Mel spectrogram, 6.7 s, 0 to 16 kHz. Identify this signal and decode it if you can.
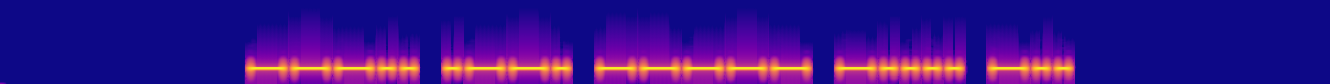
Morse code, heard as a keyed tone, about 22 wpm, 700 Hz. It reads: 8P06D
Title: Code Groups - 5 Letter:Numbers - 22wpm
